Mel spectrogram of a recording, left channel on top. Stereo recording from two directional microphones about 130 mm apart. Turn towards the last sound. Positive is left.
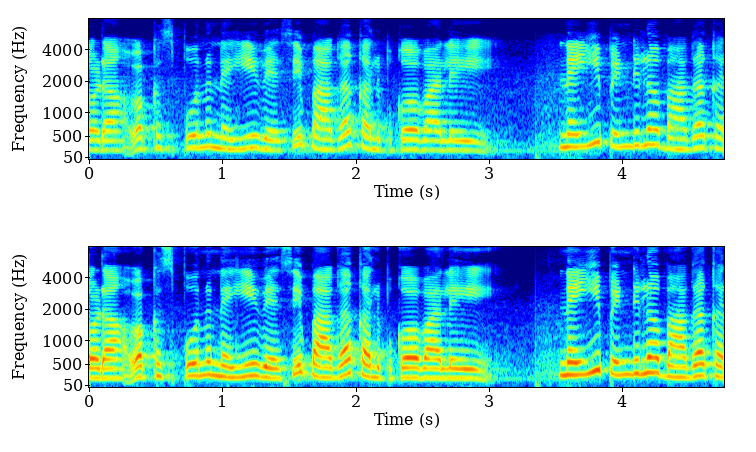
turn(degrees=-50)  # may be behind; listen again after turning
